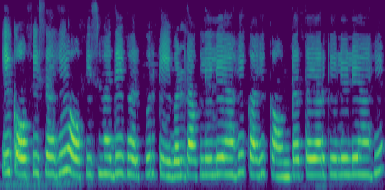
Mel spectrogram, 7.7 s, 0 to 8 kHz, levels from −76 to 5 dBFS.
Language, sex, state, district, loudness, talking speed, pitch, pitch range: Marathi, female, Maharashtra, Washim, -15 LUFS, 110 wpm, 260 Hz, 255-270 Hz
